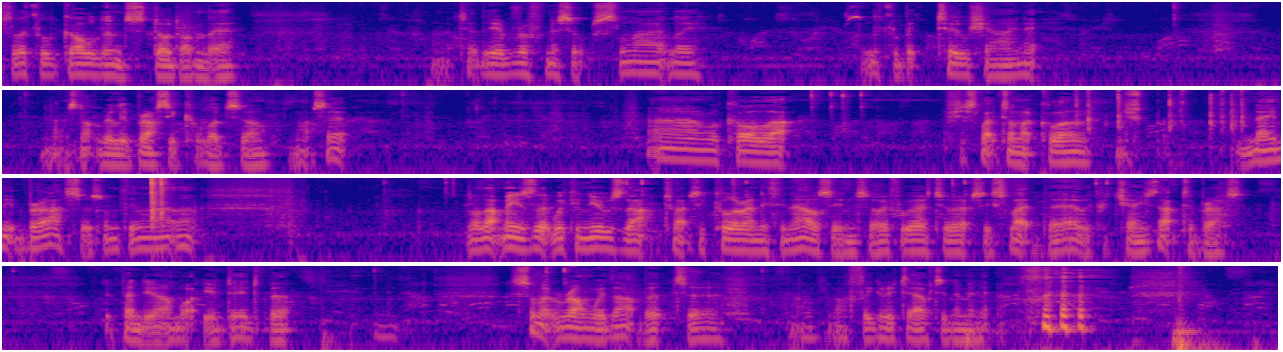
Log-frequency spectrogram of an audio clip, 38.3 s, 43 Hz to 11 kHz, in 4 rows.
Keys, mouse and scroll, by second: 0.6 middle click, 5.6 middle click, 8.6 click, 9.2-9.6 scroll down 4, 9.4 scroll up 1, 12.4 middle click, 15.6 click, 15.8 click, 17.5-18.6 typing, 20.1 Return, 21.4 scroll up 3, 22.8 middle click, 23.8 click, 23.8 scroll, 24.6 click, 26.2 click, 27.3 click, 28.3 scroll down 2, 29.5 scroll up 2, 30.9 scroll down 2, 31.3 middle click, 32.8 click, 33.0 middle click.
